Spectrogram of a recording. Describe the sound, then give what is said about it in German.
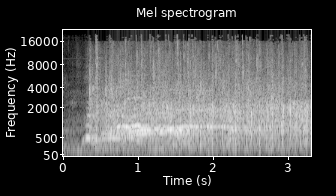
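A crowd breaks into sustained applause after a quiet moment, a dense wash of clapping that swells quickly and holds steady, with a few faint voices or cheers mixed in. “Applaus.”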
